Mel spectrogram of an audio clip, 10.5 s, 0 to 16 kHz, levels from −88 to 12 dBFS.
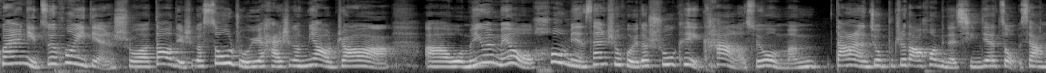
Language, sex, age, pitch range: Chinese, female, 20-39, 235-315 Hz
